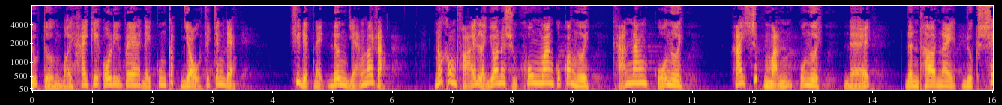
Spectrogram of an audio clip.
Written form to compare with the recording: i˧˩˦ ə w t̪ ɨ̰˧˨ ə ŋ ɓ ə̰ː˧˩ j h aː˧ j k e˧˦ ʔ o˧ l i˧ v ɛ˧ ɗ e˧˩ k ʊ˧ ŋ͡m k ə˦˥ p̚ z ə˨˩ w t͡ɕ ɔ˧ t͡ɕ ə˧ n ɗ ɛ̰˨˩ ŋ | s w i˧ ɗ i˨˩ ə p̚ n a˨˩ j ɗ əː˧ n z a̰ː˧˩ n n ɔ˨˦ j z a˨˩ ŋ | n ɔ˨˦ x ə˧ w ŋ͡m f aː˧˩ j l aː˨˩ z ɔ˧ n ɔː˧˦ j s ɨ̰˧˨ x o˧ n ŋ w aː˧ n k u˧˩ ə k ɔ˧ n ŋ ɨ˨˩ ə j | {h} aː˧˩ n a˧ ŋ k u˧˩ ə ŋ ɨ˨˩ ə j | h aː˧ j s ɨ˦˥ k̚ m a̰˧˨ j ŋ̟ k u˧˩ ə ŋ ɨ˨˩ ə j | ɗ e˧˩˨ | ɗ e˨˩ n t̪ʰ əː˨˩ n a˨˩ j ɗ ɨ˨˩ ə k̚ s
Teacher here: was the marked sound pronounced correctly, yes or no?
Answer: no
